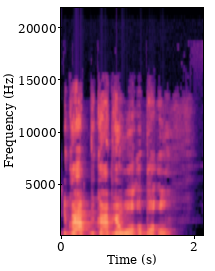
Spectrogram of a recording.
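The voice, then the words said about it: Put-on generic British accent. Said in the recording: “I was doing my best generic British accent ... it was not bad”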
